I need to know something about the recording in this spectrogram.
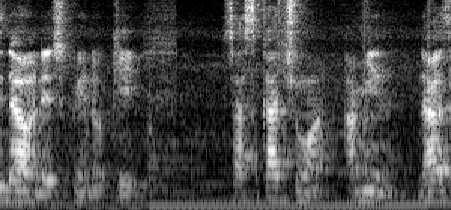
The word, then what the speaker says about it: Saskatchewan: you can see that on the screen okay saskatchewan i mean that's how i prefer to pronounce it so these are basically the 10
